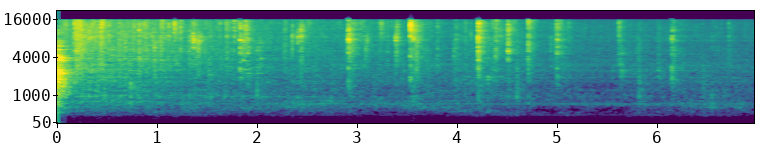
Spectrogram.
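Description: Egg-and-flour-battered artichoke frying in hot oil in a frying pan: a sharp hiss as it goes in, then a steady sizzle that slowly dies down, with scattered pops and crackles.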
